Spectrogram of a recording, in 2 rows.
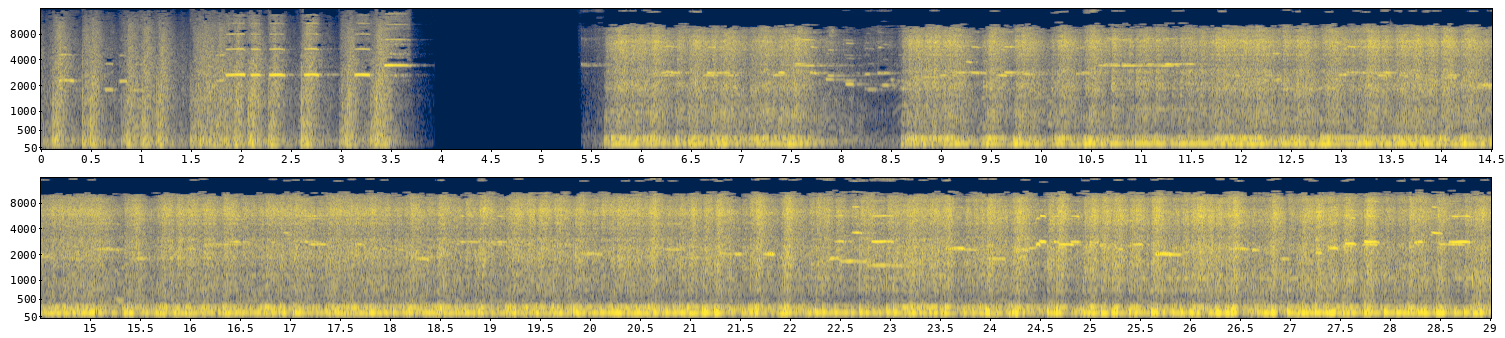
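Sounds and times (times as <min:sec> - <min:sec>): snare drums marching beat: 0:00.0 - 0:03.7, 0:05.6 - 0:29.0.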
